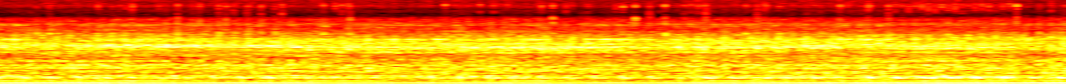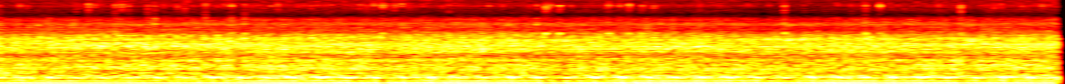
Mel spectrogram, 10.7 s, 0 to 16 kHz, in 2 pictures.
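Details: Mercedes OM646.821 diesel at idle: steady clatter with a regular rattling tick about once a second; cause of the rattle not yet clear.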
